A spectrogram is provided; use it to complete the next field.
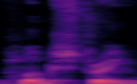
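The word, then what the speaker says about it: Ploegsteert: And initially, they first went into the front line just in front of Plug Street Wood, and that is the British Tommy's pronunciation of it, just north of Armentières.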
